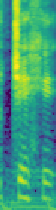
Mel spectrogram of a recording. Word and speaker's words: ch'ixi: Y por si lo buscan por ahí, se escribe Chixi, CH'IXI, Chixi. Pero entiendo que se pronuncia cheje de haber escuchado algunas entrevistas y haber visto a la propia autora hablar de este concepto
